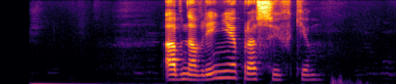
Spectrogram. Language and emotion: Russian, neutral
